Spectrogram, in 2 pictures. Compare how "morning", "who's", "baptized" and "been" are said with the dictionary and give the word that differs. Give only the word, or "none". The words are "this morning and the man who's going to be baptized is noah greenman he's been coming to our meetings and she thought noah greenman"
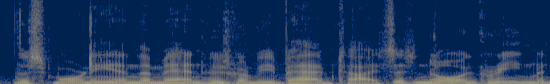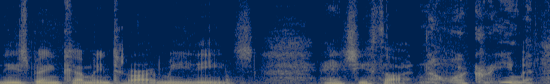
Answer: baptized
